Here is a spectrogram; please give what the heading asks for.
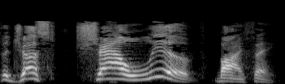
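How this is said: The stress is on "shall live".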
